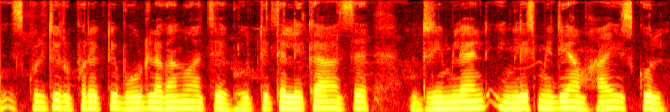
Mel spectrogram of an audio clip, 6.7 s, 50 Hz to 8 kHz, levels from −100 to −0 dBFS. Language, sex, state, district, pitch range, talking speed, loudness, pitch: Bengali, male, Assam, Hailakandi, 120-130 Hz, 135 wpm, -16 LUFS, 125 Hz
